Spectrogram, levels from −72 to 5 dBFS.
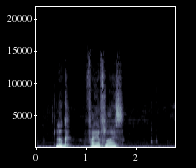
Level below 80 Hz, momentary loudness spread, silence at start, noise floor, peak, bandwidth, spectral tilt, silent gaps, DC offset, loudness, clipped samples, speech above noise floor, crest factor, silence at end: -38 dBFS; 17 LU; 0.4 s; -43 dBFS; -2 dBFS; 14 kHz; -6.5 dB/octave; none; under 0.1%; -14 LUFS; under 0.1%; 31 dB; 14 dB; 1.05 s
